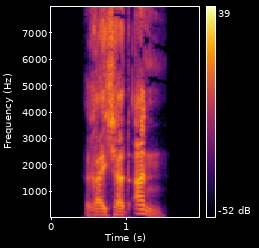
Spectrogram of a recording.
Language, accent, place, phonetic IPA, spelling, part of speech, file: German, Germany, Berlin, [ˌʁaɪ̯çɐt ˈan], reichert an, verb, De-reichert an.ogg
- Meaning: inflection of anreichern: 1. third-person singular present 2. second-person plural present 3. plural imperative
